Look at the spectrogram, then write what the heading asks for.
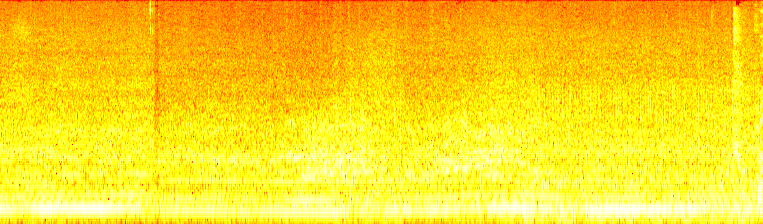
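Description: Mini Cooper race cars running bumper to bumper through the Druids hairpin at Brands Hatch, engines droning loudly with shifting tones as tyres squeal and skid through the corner, continuous for several seconds.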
